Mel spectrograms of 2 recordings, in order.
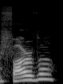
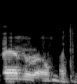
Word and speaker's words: Favreau: John Farva, that's how you Yeah. say his name, right? Favreau.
